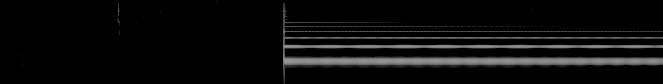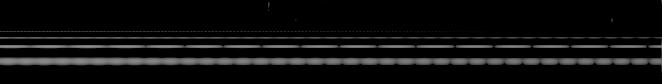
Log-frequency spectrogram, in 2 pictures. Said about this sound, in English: Listen to the sound of the bell, the movement through time.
